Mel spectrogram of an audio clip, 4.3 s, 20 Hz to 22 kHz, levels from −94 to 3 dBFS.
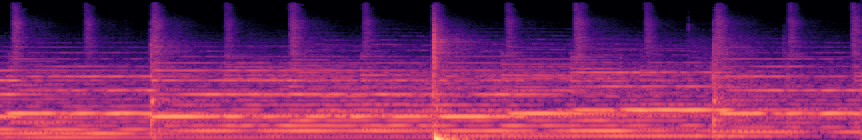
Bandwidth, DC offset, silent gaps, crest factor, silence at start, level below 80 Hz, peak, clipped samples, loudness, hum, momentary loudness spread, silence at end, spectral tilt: over 20 kHz; 0.1%; none; 20 dB; 0 s; -30 dBFS; 0 dBFS; under 0.1%; -22 LUFS; none; 5 LU; 0 s; -5.5 dB/octave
